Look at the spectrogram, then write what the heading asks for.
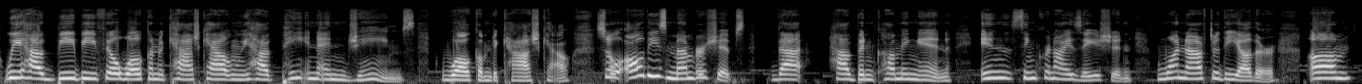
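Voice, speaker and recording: A woman with a somewhat high voice co-hosts a casual livestream in an upbeat, teasing way. The sound is dry and close, with no room echo. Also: animated, unhurried, hardly any pauses. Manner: upbeat, teasing, reads out member names. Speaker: co-host.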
